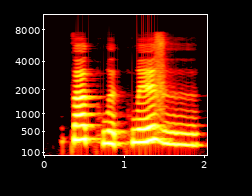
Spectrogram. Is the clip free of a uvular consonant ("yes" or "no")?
yes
